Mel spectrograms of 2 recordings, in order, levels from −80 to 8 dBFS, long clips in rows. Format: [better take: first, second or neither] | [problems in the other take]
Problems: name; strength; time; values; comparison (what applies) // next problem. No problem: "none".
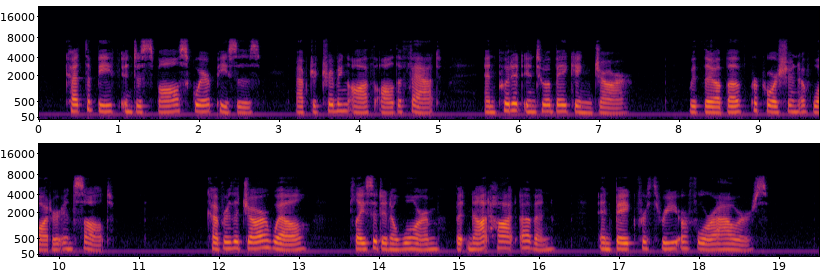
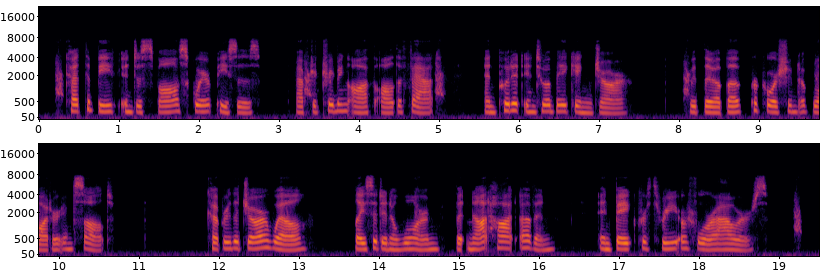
first | noise reduction (neural diffusion model UNIVERSE++)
